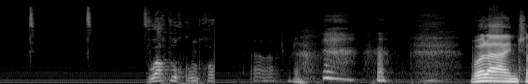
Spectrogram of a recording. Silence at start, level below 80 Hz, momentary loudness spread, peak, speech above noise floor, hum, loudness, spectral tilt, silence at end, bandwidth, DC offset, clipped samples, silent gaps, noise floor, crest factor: 0.3 s; -56 dBFS; 28 LU; 0 dBFS; 37 dB; none; -16 LUFS; -5.5 dB/octave; 0 s; 15.5 kHz; under 0.1%; under 0.1%; none; -55 dBFS; 20 dB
